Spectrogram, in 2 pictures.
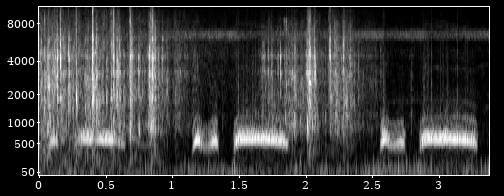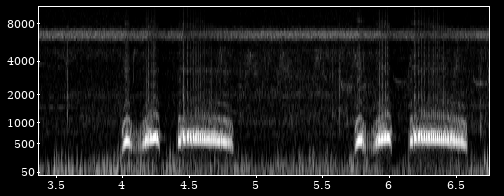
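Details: Spotted dove calling as a decoy to lure wild birds into a trap in Thailand. A short double note is followed by a longer mellow coo, and the phrase repeats three times. Rustling noise is heard at the start, with a steady faint hiss throughout.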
